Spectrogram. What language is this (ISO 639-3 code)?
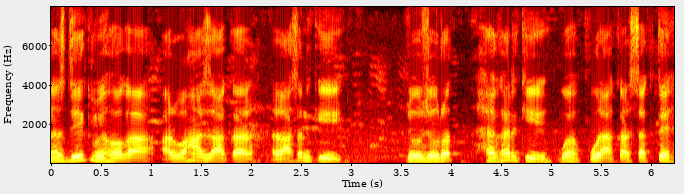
urd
